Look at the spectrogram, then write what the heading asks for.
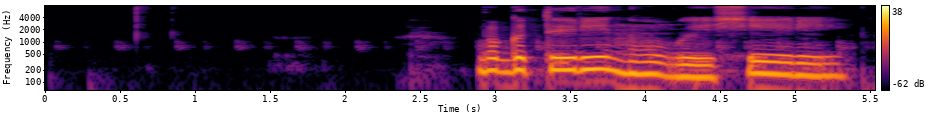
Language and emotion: Russian, sad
